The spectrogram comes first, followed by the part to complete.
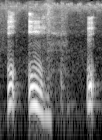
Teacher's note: ई का उच्चारण स्थान कहाँ से होगा, तो तालु से होगा।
